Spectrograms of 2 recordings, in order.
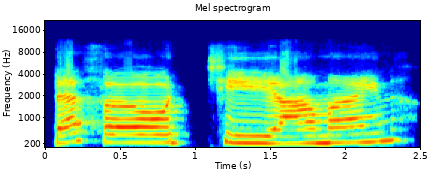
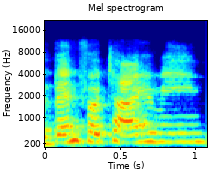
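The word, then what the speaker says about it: benfotiamine: the risks of taking uh okay I can't pronounce it betho tiamine oh the benphotiamine yeah which is available as a supplement if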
